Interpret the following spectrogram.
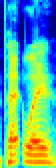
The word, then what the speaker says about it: Petway: I'm sitting here with Pway.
